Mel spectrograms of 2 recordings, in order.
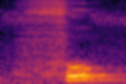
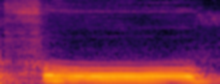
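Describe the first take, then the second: First: Said in the usual way. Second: "fou" with the ou held long; long vowel. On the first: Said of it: "sert d'outil d'allongement à la voyelle". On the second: Shown as a demonstration. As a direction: stretch the vowel in "fou" on one even note. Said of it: "sert d'outil d'allongement à la voyelle ou".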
